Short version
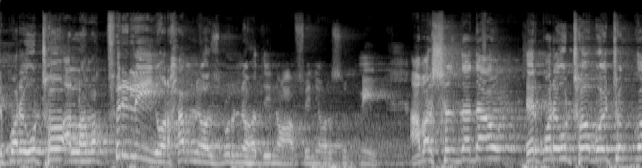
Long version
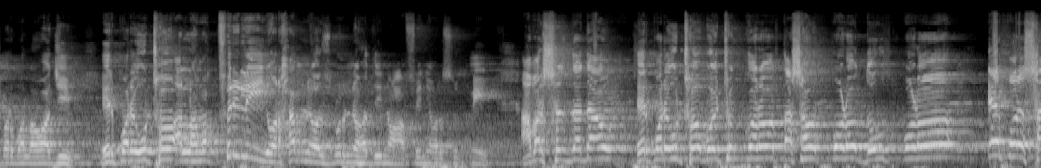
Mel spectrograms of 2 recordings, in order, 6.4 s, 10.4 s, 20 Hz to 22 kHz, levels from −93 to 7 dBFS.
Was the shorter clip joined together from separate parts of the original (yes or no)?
no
